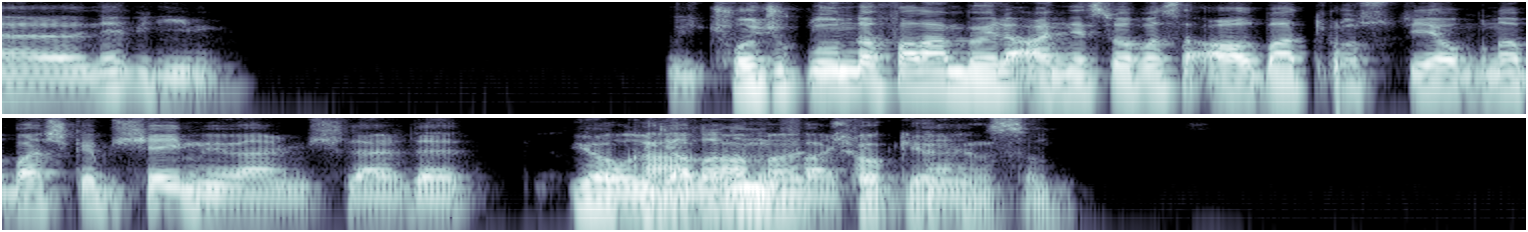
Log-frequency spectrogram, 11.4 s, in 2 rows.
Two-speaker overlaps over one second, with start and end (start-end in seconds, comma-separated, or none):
8.0-9.4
